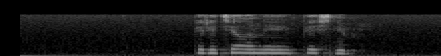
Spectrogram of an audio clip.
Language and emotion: Russian, neutral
